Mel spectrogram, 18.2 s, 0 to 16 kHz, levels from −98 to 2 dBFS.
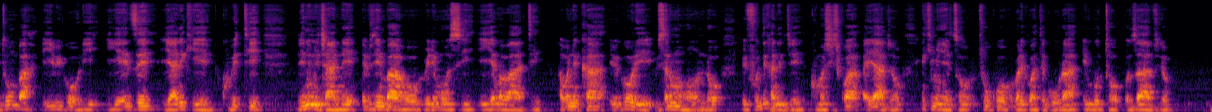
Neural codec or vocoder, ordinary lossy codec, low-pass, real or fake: vocoder, 44.1 kHz, 128 mel bands every 512 samples, BigVGAN v2; MP3, 96 kbps; 14.4 kHz; fake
